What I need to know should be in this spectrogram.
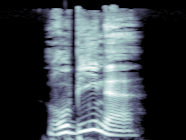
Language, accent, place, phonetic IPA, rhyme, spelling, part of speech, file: German, Germany, Berlin, [ʁuˈbiːnə], -iːnə, Rubine, noun, De-Rubine.ogg
- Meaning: nominative/accusative/genitive plural of Rubin "rubies"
